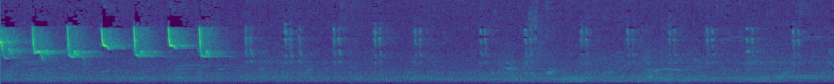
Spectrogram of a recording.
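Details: Common chiffchaff singing at the end of June, when most songbirds have gone quiet; loud, clipped high notes come rapidly over the first two seconds, then fainter repeated notes continue in the background.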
